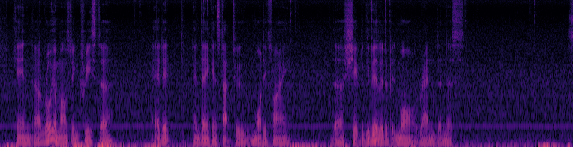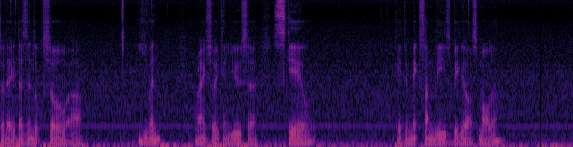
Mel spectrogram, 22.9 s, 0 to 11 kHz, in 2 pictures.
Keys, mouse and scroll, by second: 2.6 click, 5.0 typing, 5.7 click, 6.5 middle click, 7.6 click, 8.2 typing, 9.1 click, 9.5 middle click, 10.5 click, 12.9 g, 14.3 click, 14.7 middle click, 15.8 click, 17.2 s, 19.0 click, 19.4 middle click, 20.7 click.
